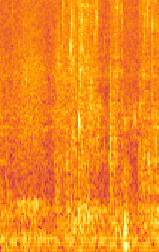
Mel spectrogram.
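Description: Near silence: room tone with faint mouth sounds of red wine being sipped from glasses, and one short soft sound near the end.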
